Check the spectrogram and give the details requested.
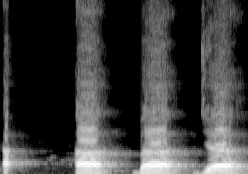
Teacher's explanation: namanya jahr karena alirannya tertahan misalnya a a ba ja Nah ini dia tertahan namanya jahar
